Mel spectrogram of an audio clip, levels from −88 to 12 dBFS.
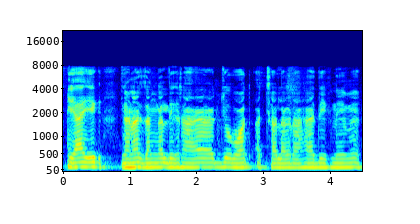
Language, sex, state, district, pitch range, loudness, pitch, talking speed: Hindi, male, Uttar Pradesh, Jalaun, 120-125 Hz, -26 LUFS, 120 Hz, 215 wpm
